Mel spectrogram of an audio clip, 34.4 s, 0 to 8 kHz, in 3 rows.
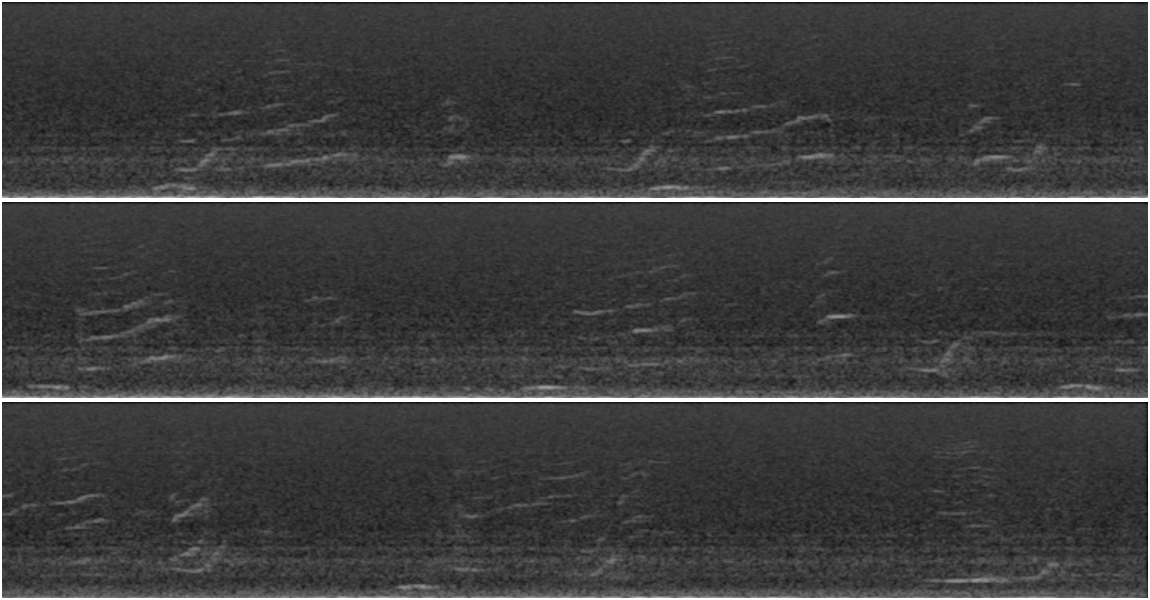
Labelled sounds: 2.1	3.9	humpback whale, 0.96 to 2.7 kHz
7.1	8.4	humpback whale, 0.90 to 1.7 kHz
9.7	10.0	humpback whale, 0.99 to 1.3 kHz
12.2	13.3	humpback whale, 0.86 to 2.7 kHz
14.5	14.9	humpback whale, 1.6 to 1.9 kHz
17.2	18.5	humpback whale, 0.96 to 2.9 kHz
19.7	20.0	humpback whale, 2.4 to 2.7 kHz
20.6	21.5	humpback whale, 0.90 to 1.4 kHz
22.5	24.0	humpback whale, 1.0 to 3.3 kHz
24.7	25.0	humpback whale, 1.2 to 1.8 kHz
28.0	29.0	humpback whale, 1.1 to 2.7 kHz
32.3	32.8	humpback whale, 1.1 to 3.7 kHz

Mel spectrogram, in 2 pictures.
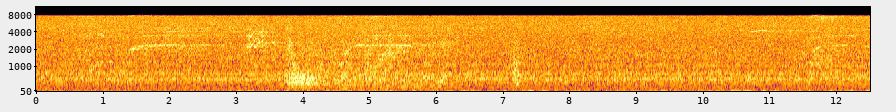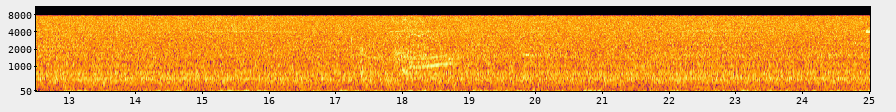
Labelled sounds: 1.3	2.3	killer whale, southern resident, 1.2 to 4.1 kHz
3.0	3.6	killer whale, southern resident, 2.2 to 4.5 kHz
4.7	5.5	killer whale, southern resident, 6.5 to 8.0 kHz
11.5	12.3	killer whale, southern resident, 0.58 to 8.0 kHz
17.8	18.8	killer whale, southern resident, 0.75 to 4.4 kHz

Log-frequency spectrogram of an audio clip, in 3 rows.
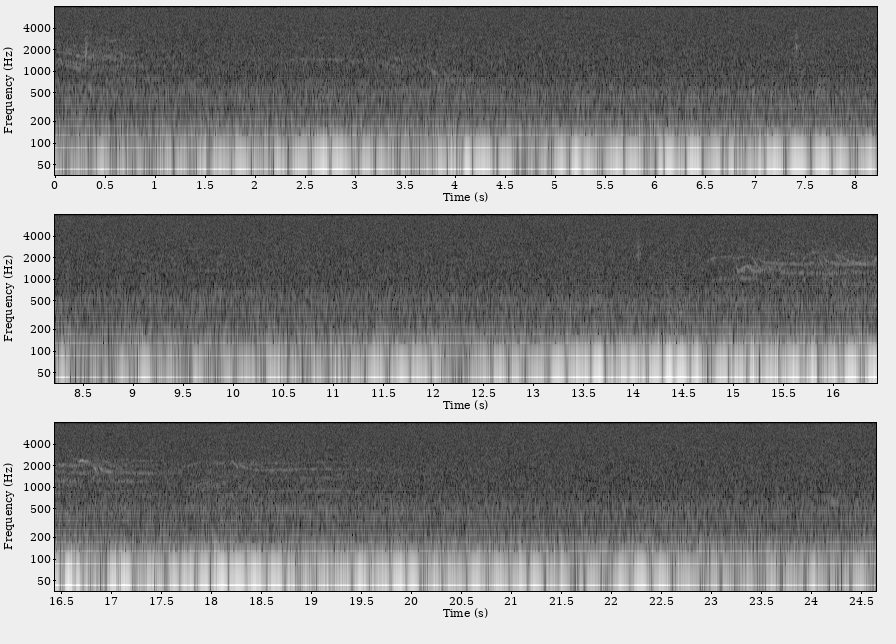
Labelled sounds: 14.7	16.4	killer whale, Bigg's (transient), 1.1 to 2.1 kHz
17.7	18.9	killer whale, Bigg's (transient), 0.90 to 2.2 kHz

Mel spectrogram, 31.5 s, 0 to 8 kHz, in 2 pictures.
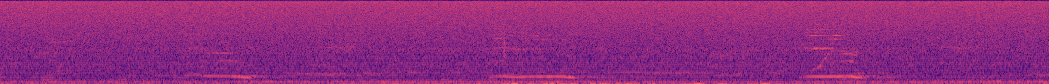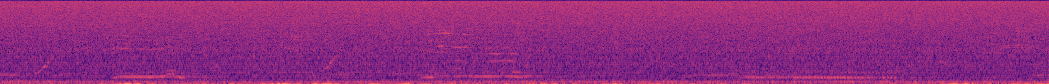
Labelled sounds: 3.2	3.5	humpback whale, 1.1 to 1.2 kHz
12.2	12.9	humpback whale, 0.99 to 1.4 kHz
22.2	22.5	humpback whale, 2.2 to 2.4 kHz

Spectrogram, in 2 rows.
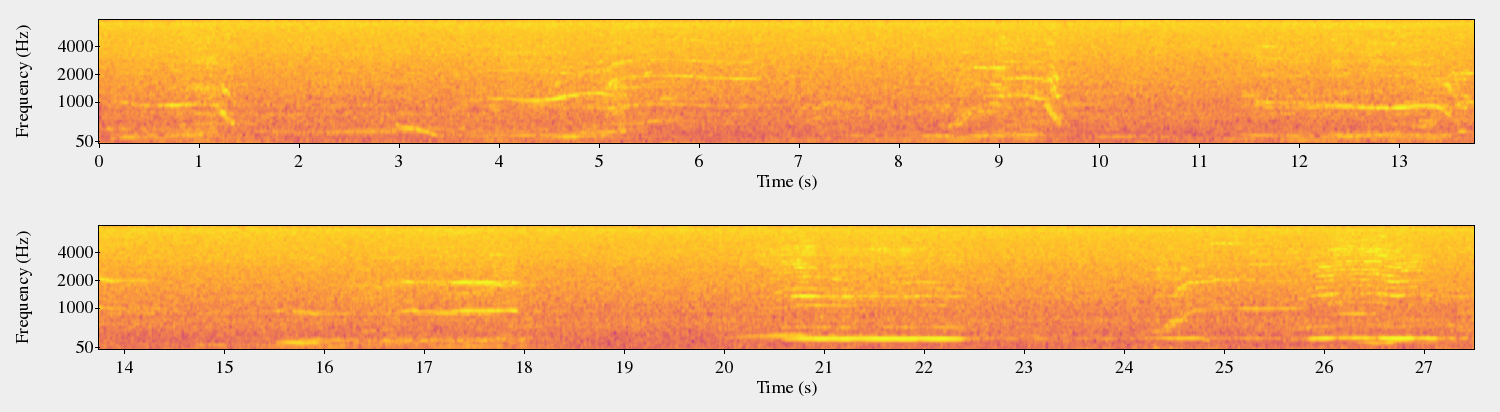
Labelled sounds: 0.6	1.0	humpback whale, 0.86 to 0.99 kHz
4.1	6.6	humpback whale, 0.90 to 3.0 kHz
8.7	9.6	humpback whale, 0.80 to 2.4 kHz
11.4	13.1	humpback whale, 0.80 to 1.3 kHz
13.5	14.1	humpback whale, 0.93 to 2.1 kHz
15.7	16.0	humpback whale, 0.83 to 0.96 kHz
16.8	17.8	humpback whale, 0.86 to 2.1 kHz
20.7	21.1	humpback whale, 1.1 to 2.8 kHz
24.5	25.5	humpback whale, 0.80 to 5.1 kHz
25.9	27.0	humpback whale, 0.83 to 4.8 kHz

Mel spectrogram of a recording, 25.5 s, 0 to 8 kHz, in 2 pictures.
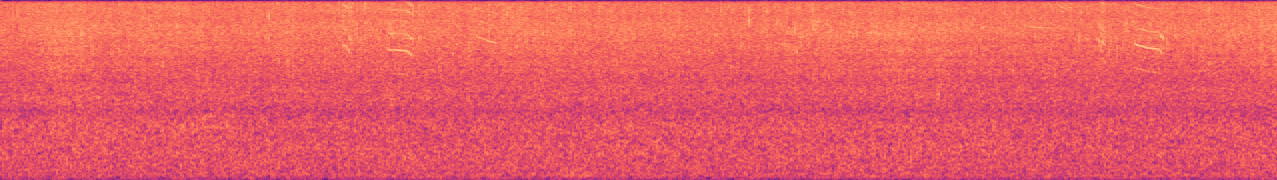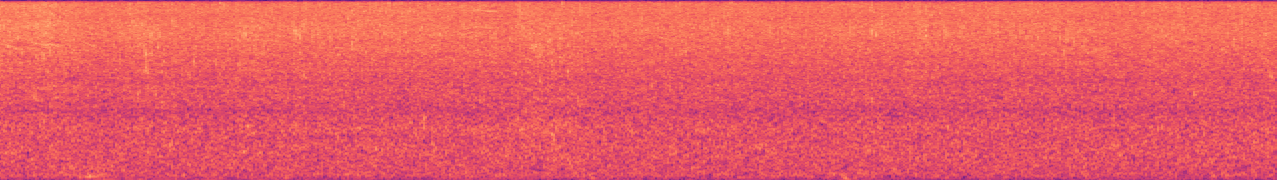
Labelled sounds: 3.9	4.2	Pacific white-sided dolphin, 3.0 to 7.9 kHz
11.3	11.7	Pacific white-sided dolphin, 3.1 to 7.3 kHz
17.5	17.8	Pacific white-sided dolphin, 6.5 to 6.8 kHz

